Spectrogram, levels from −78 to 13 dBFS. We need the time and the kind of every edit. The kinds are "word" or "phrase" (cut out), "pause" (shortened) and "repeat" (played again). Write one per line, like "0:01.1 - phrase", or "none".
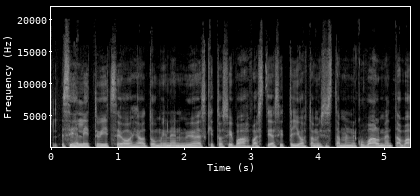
none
